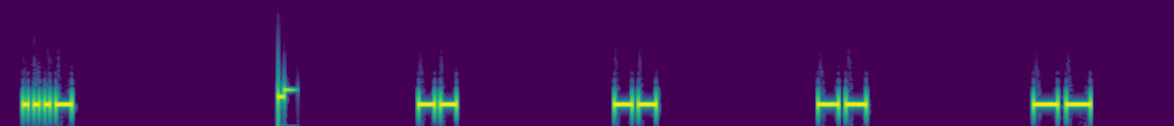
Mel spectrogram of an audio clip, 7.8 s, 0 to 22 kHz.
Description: Morse code, heard as a keyed tone, about 30 wpm, spaced as for 7 wpm, 700 Hz. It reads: V MMMM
